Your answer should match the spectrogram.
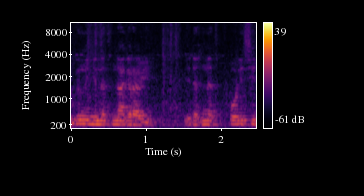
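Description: Speech only: a man speaking Amharic into podium microphones.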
